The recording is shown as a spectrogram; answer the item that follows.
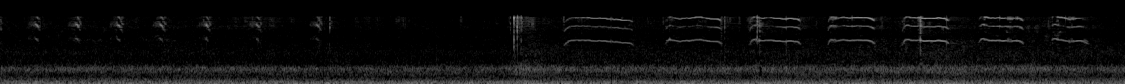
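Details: Being fed at a Dorset nest on 8 July 2024, a Eurasian hobby chick gives faint ticking notes at first, then a loud run of high, whining, bending calls in close succession over a constant background hum.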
